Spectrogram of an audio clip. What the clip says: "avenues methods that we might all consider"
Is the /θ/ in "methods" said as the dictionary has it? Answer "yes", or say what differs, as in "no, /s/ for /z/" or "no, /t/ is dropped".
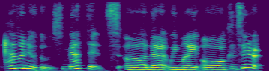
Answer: yes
